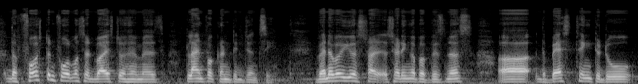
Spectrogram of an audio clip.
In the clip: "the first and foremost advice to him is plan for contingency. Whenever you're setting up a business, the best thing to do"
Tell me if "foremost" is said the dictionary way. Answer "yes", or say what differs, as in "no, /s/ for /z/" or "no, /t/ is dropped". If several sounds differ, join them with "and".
no, /t/ is dropped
